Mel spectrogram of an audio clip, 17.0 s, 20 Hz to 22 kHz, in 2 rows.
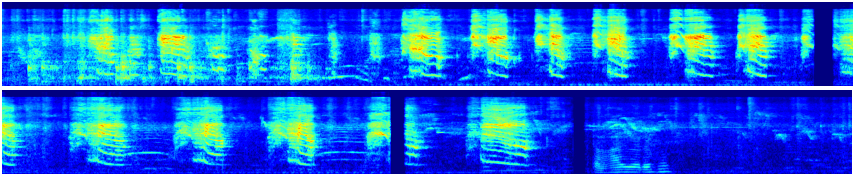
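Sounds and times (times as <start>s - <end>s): chicken squawking loudly: 0.8s - 13.9s.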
